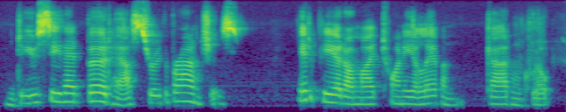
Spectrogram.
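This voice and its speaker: A middle-aged woman from New Zealand with a New Zealand accent, gently narrating a scripted tour of her art studio. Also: on the low side, moderate pace. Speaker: artist giving a studio tour.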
